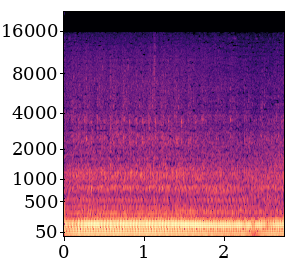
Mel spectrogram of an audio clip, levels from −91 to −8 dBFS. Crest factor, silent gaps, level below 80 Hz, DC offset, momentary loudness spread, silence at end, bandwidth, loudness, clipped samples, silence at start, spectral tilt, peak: 10 dB; none; -22 dBFS; under 0.1%; 3 LU; 0 s; 10.5 kHz; -15 LUFS; under 0.1%; 0 s; -8.5 dB/octave; -4 dBFS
